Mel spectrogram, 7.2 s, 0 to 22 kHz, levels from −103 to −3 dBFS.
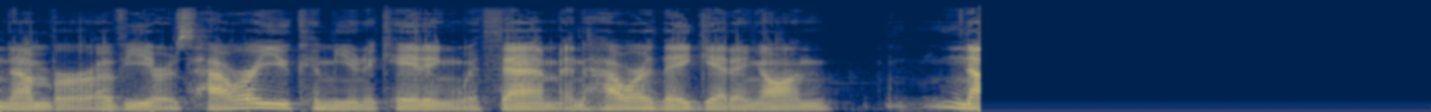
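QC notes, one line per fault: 4.89 s to the end: audio dropout to a faint residue. The speech cuts out abruptly mid-flow and never comes back, and what's left in the gap is a low mains hum sitting roughly 55 dB below the speech level. It's a hard switch, nothing like a natural pause or a fade. The likely cause is the source feed dropping while the input downstream stayed live, so you're hearing that open input's hum for the remainder.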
